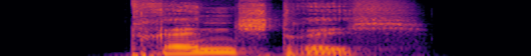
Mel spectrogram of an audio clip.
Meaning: hyphen (symbol used to indicate a word has been split)
- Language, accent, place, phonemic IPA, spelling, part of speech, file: German, Germany, Berlin, /ˈtʁɛnʃtʁɪç/, Trennstrich, noun, De-Trennstrich.ogg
